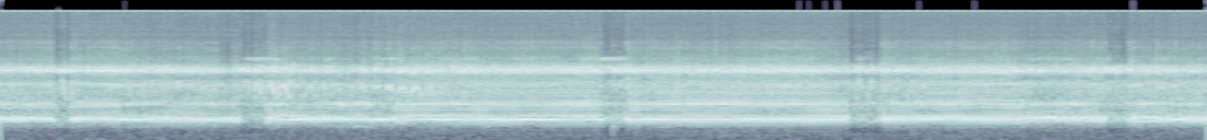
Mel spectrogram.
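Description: Harsh noise music from a cassette demo: a loud, dense wall of distorted electronic noise with steady droning tones, broken by short dropouts every couple of seconds.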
